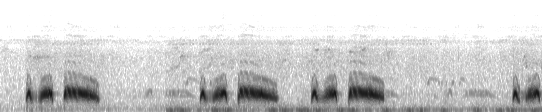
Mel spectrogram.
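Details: Spotted dove during wild dove luring in a small oil palm plot: two-note pickups followed by a prolonged soft coo, repeated about four times, the last phrase cut short.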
